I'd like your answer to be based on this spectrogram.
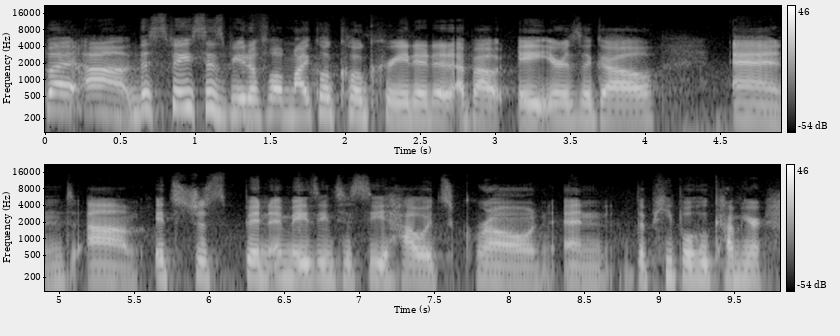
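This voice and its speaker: In a plain, everyday voice with a Canadian accent, the speaker keeps a moderate pace, ordinary pitch variation and very even loudness over a quiet background. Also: woman, medium pitch for a woman. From Canada. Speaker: nurse and new mother. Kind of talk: casual chat. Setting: stage with audience.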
